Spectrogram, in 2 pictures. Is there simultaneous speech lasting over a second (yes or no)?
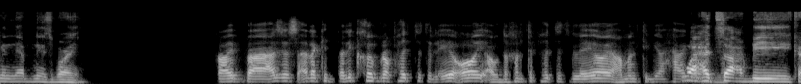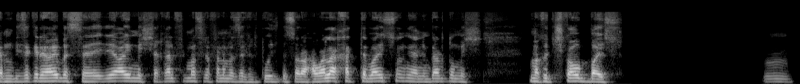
no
